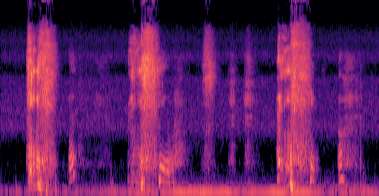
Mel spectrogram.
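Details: Person with cat allergy, sneezing fit after a cat entered the room: run of four loud explosive sneezes with short inhalations between them; repeated allergic sneezing.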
